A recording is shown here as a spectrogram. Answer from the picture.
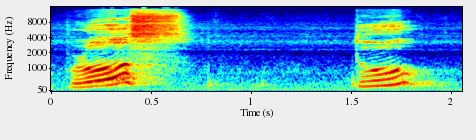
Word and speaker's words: প্রস্তুতি: ত যুক্ত আছে আচ্ছা আবার এখানে কি আছে প্রস্তুতি তাইলে র ফলার জন্য কি হয়ে যায় উকার তাইলে প্রস্তুতি আচ্ছা এর বাহিরে আসি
